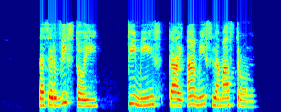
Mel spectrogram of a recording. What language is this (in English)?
Esperanto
